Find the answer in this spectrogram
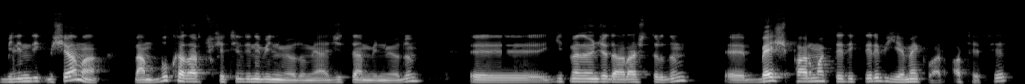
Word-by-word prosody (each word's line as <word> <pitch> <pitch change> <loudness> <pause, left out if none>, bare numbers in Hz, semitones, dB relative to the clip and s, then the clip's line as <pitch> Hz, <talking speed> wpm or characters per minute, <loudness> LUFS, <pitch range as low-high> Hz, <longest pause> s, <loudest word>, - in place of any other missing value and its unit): bilindik 135 +5 -1
bir 115 - -6
şey - - +5
ama - - +4 0.3
ben 105 +1 +2
bu 185 - +1
kadar 135 -1 +4
tüketildiğini 125 0 -2
bilmiyordum, 100 -5 0
yani, 100 +1 -4
cidden 110 -3 -2
bilmiyordum. 95 +12 -4 0.5
Eee, 105 -1 -1
gitmeden 135 +4 0
önce 130 -1 +2
de - - +6
araştırdım. 120 +7 -1 0.4
Eee, 100 - 0
"beş 165 +10 +5
parmak" 150 +1 +2
dedikleri 135 +3 -1
bir 145 - -6
yemek 125 +3 0
var - - -8
at - - -8
eti, 160 +3 -8
120 Hz, 150 wpm, -21 LUFS, 105-140 Hz, 0.5 s, de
